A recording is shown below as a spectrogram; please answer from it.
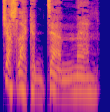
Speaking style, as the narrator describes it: muttered

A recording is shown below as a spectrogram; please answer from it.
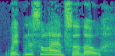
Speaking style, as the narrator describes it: said Judge Taylor, just as wearily

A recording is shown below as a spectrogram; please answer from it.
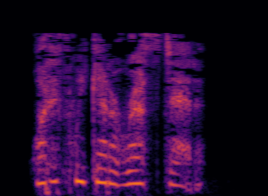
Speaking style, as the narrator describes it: one of the girls whisper

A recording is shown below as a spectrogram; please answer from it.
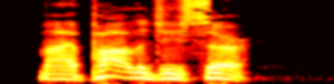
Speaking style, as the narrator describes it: he shouted, grinning all the while

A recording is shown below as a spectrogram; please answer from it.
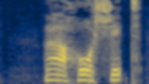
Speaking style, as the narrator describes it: Caradoc growled

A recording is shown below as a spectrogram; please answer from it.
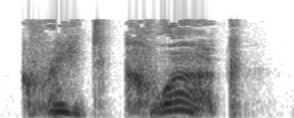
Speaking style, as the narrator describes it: Tom gasped

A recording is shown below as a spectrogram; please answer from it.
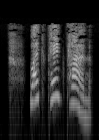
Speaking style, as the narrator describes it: Callie cheerfully observed, too young to understand the danger

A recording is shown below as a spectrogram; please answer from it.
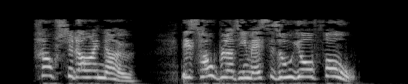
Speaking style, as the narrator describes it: Delia cried

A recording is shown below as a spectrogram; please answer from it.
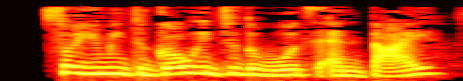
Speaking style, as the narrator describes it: snapped Alyosha

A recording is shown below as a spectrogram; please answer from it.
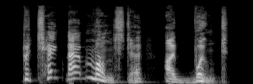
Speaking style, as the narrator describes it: he said fiercely

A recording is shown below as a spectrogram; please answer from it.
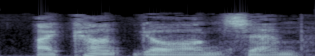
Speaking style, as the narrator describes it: he murmured

